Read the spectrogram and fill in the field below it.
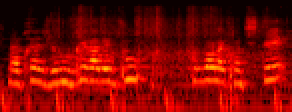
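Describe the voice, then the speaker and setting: A woman's voice: high-pitched, steady tone, a little fast, a little mellow, soft background music. A woman chatting casually through an unboxing video, tripping over product names as she shows them. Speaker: beauty vlogger. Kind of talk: casual unboxing haul vlog.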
